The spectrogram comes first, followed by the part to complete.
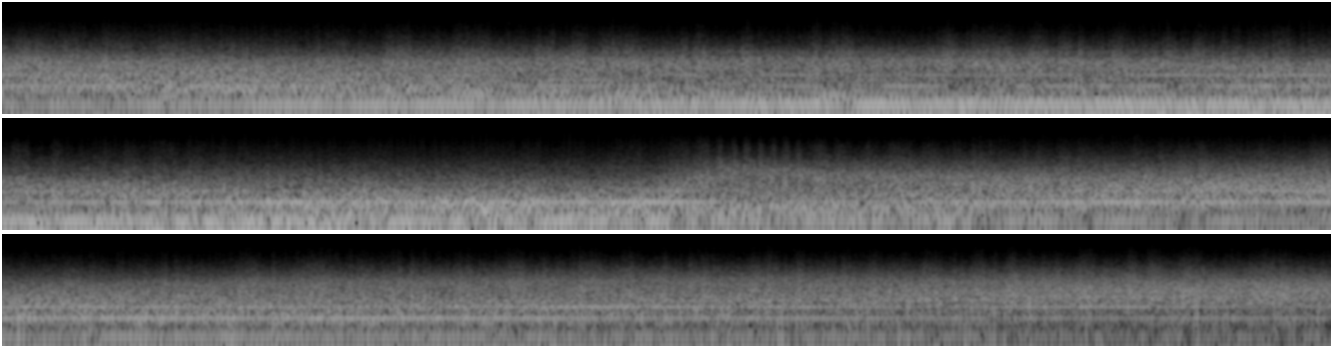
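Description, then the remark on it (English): A dense, continuous drone from a Polygamist synthesizer, with steady low sub-oscillator tones whose pitches are being adjusted, modulation added through VCAs, and a gritty, buzzing texture. Around the midpoint its upper layer dips, then swells brighter, with no voices. “Messing a little bit with the sub oscillator pitches, so now we're getting a little bit more interesting stuff happening with the modulation that I have added in with the VCAs.”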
